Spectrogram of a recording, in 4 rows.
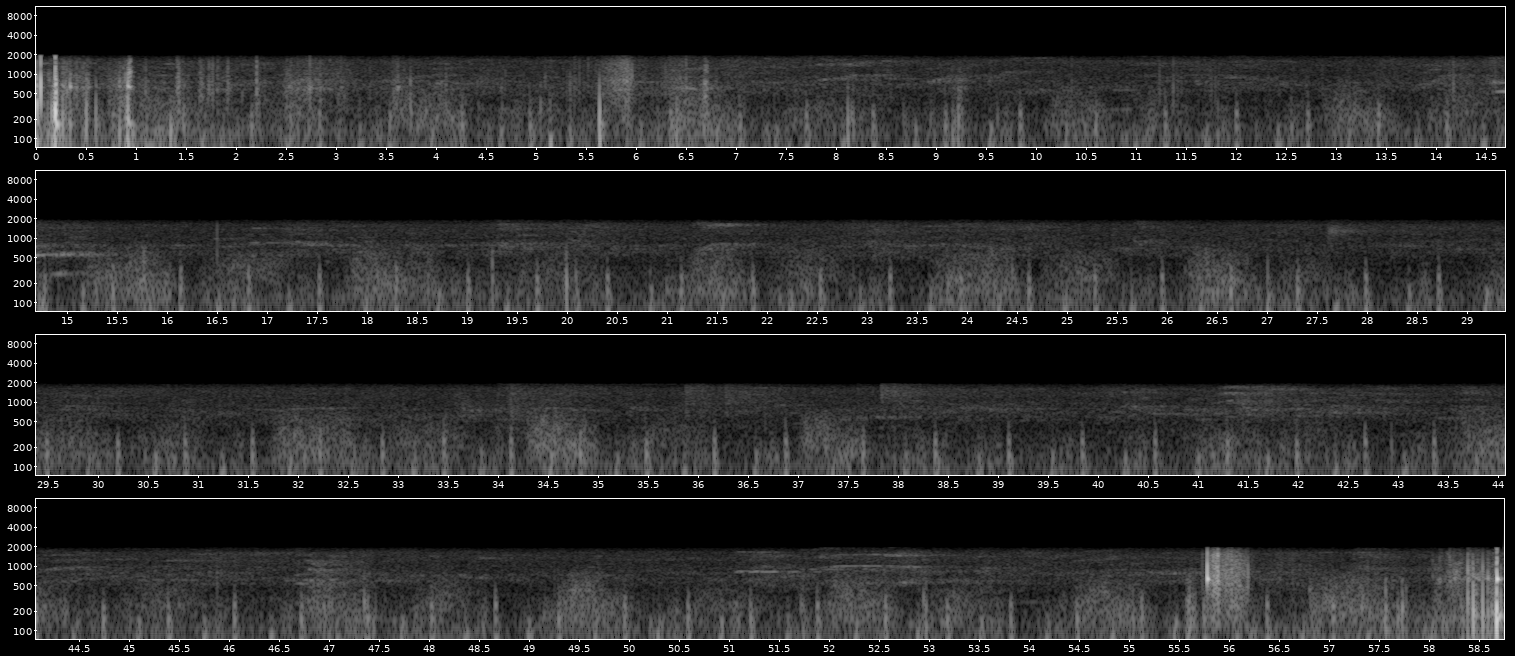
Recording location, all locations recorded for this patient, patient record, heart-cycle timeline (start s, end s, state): aortic valve (AV)
aortic valve (AV)+pulmonary valve (PV)+tricuspid valve (TV)+mitral valve (MV)
#Age: nan
#Sex: Female
#Height: nan
#Weight: nan
#Pregnancy status: True
#Murmur: Absent
#Murmur locations: nan
#Most audible location: nan
#Systolic murmur timing: nan
#Systolic murmur shape: nan
#Systolic murmur grading: nan
#Systolic murmur pitch: nan
#Systolic murmur quality: nan
#Diastolic murmur timing: nan
#Diastolic murmur shape: nan
#Diastolic murmur grading: nan
#Diastolic murmur pitch: nan
#Diastolic murmur quality: nan
#Outcome: Normal
#Campaign: 2014 screening campaign
0.00	9.52	unannotated
9.52	9.64	S1
9.64	9.82	systole
9.82	9.92	S2
9.92	10.28	diastole
10.28	10.40	S1
10.40	10.58	systole
10.58	10.68	S2
10.68	10.98	diastole
10.98	11.10	S1
11.10	11.28	systole
11.28	11.36	S2
11.36	11.68	diastole
11.68	11.80	S1
11.80	11.98	systole
11.98	12.08	S2
12.08	12.40	diastole
12.40	12.52	S1
12.52	12.70	systole
12.70	12.78	S2
12.78	13.10	diastole
13.10	13.22	S1
13.22	13.40	systole
13.40	13.50	S2
13.50	13.80	diastole
13.80	13.90	S1
13.90	14.08	systole
14.08	14.20	S2
14.20	14.46	diastole
14.46	14.56	S1
14.56	14.72	systole
14.72	14.84	S2
14.84	15.14	diastole
15.14	15.24	S1
15.24	15.42	systole
15.42	15.52	S2
15.52	15.76	diastole
15.76	15.90	S1
15.90	16.10	systole
16.10	16.18	S2
16.18	16.48	diastole
16.48	16.60	S1
16.60	16.78	systole
16.78	16.90	S2
16.90	17.20	diastole
17.20	17.30	S1
17.30	17.50	systole
17.50	17.58	S2
17.58	17.98	diastole
17.98	18.10	S1
18.10	18.26	systole
18.26	18.36	S2
18.36	18.68	diastole
18.68	18.80	S1
18.80	18.98	systole
18.98	19.08	S2
19.08	19.38	diastole
19.38	19.48	S1
19.48	19.68	systole
19.68	19.78	S2
19.78	20.06	diastole
20.06	20.18	S1
20.18	20.38	systole
20.38	20.48	S2
20.48	20.82	diastole
20.82	20.92	S1
20.92	21.12	systole
21.12	21.20	S2
21.20	21.52	diastole
21.52	21.64	S1
21.64	21.84	systole
21.84	21.92	S2
21.92	22.22	diastole
22.22	22.32	S1
22.32	22.52	systole
22.52	22.62	S2
22.62	22.92	diastole
22.92	23.02	S1
23.02	23.20	systole
23.20	23.30	S2
23.30	23.62	diastole
23.62	23.72	S1
23.72	23.92	systole
23.92	24.00	S2
24.00	24.28	diastole
24.28	24.40	S1
24.40	24.60	systole
24.60	24.68	S2
24.68	24.96	diastole
24.96	25.06	S1
25.06	25.26	systole
25.26	25.36	S2
25.36	25.64	diastole
25.64	25.74	S1
25.74	25.92	systole
25.92	26.02	S2
26.02	26.32	diastole
26.32	26.44	S1
26.44	26.62	systole
26.62	26.72	S2
26.72	26.98	diastole
26.98	27.10	S1
27.10	27.28	systole
27.28	27.38	S2
27.38	27.66	diastole
27.66	27.78	S1
27.78	27.96	systole
27.96	28.06	S2
28.06	28.40	diastole
28.40	28.50	S1
28.50	28.70	systole
28.70	28.80	S2
28.80	29.18	diastole
29.18	29.28	S1
29.28	29.46	systole
29.46	29.56	S2
29.56	29.88	diastole
29.88	30.00	S1
30.00	30.18	systole
30.18	30.28	S2
30.28	30.56	diastole
30.56	30.66	S1
30.66	30.84	systole
30.84	30.94	S2
30.94	31.22	diastole
31.22	31.34	S1
31.34	31.52	systole
31.52	31.62	S2
31.62	32.20	diastole
32.20	58.75	unannotated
